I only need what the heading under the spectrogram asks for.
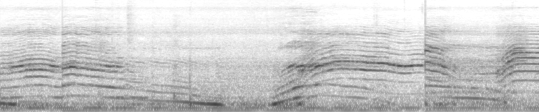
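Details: Cats in a fight, a low descending growl-yowl followed by several rising-and-falling wailing howls from higher voices, steady low humming pulse underneath.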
